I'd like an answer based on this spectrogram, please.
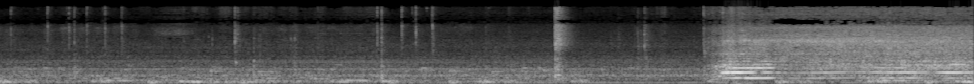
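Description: Electric hand blender whisking a watery mixture of rose water and aloe vera gel in a plastic jug. Its motor cuts in loudly about seven seconds in with a steady whine, after quieter handling sounds and a sharp click.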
